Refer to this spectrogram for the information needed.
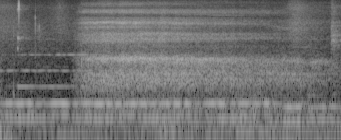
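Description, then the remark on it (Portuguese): A long, steady breath pushed out through the mouth as the last breath of a breathing exercise, a soft airy whoosh lasting a couple of seconds, with no talking. “Expiramos pela boca.”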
